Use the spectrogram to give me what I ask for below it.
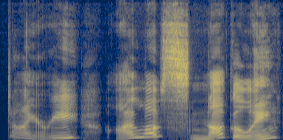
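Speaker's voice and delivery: ordinary delivery, nothing marked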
